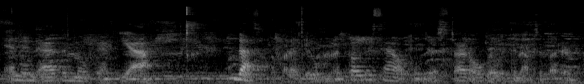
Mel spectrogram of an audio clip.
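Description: In a home kitchen, a young female vlogger talks casually to the camera as she bakes, brisk and low-pitched, unsure and self-mocking as she thinks aloud. Loud pop music and a noisy crowd fill the roomy, echoing kitchen.

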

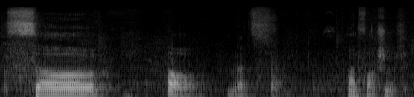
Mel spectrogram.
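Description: A man in his thirties gives an informal conference-style talk at a meetup in a meeting room, captured by a far camera at the back. His fairly high voice is warm and steady, delivered very slowly with vocal fry, and he keeps saying "um", restarting, and correcting himself.

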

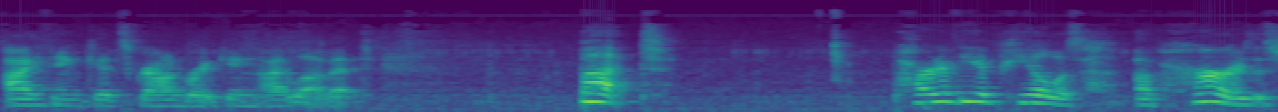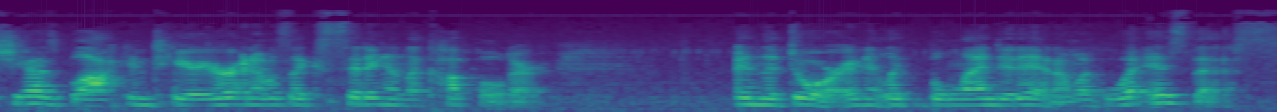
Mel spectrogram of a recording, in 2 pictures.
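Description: A young woman in her early twenties vlogs in a casual, chatty way. She has a bubbly, excitable sorority-girl manner and a mid-range pitch. There is clear background noise on the recording. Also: normal speed. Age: early 20s. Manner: frequent filler "like". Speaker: college vlogger. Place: parked car and small bedroom. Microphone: camera at about arm's length.

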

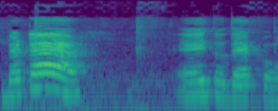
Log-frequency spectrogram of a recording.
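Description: A middle-aged woman hosts a casual home vlog, high-pitched and talkative. She nags and scolds her family at length, never running out of words. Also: lively intonation, a little slow, bright, forceful tone, a little hiss or hum. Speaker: vlogger and mother. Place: home kitchen and bedroom.

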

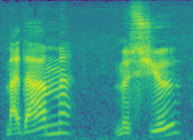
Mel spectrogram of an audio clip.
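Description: A man presenting a radio weather bulletin in a friendly, measured way. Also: fairly high pitch, very animated, bright, forceful tone, highs cut off.

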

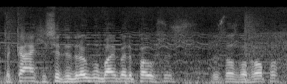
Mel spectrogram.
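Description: Over music, a fast-talking man in his forties from the Netherlands leads a laid-back tour of his large indoor gym, speaking in a mid-range voice with a Rotterdam Dutch accent. His casual talk is full of fillers and restarts, captured by a handheld camera trailing him.

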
